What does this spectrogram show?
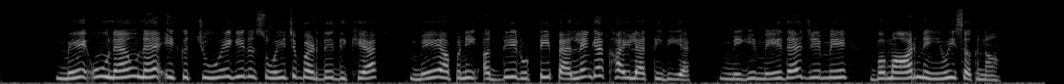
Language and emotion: Dogri, fearful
